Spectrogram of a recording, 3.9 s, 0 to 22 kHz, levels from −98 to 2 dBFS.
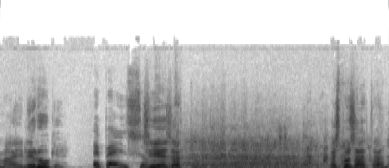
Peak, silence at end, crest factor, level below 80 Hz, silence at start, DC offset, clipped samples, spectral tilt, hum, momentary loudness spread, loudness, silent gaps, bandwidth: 0 dBFS; 0 s; 18 dB; -54 dBFS; 0 s; under 0.1%; under 0.1%; -5 dB/octave; none; 9 LU; -18 LUFS; none; 15.5 kHz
